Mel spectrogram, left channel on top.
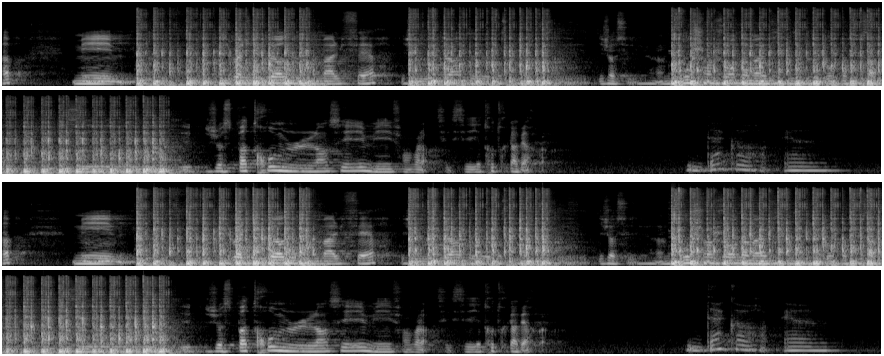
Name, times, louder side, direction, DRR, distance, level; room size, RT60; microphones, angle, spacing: voice 1, 0.0-1.3 2.2-14.1, right 1 dB, 15° right, 9 dB, 0.6 m, -27 dB
sound 1, 1.3-3.2 4.1-5.6 6.7-10.5, right 1 dB, 30° right, 1.0 m, -19 dB
voice 2, 15.6-17.1, right 1 dB, 60° right, 7 dB, 0.8 m, -32 dB
22.0 x 20.5 x 5.8 m, 0.88 s
head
